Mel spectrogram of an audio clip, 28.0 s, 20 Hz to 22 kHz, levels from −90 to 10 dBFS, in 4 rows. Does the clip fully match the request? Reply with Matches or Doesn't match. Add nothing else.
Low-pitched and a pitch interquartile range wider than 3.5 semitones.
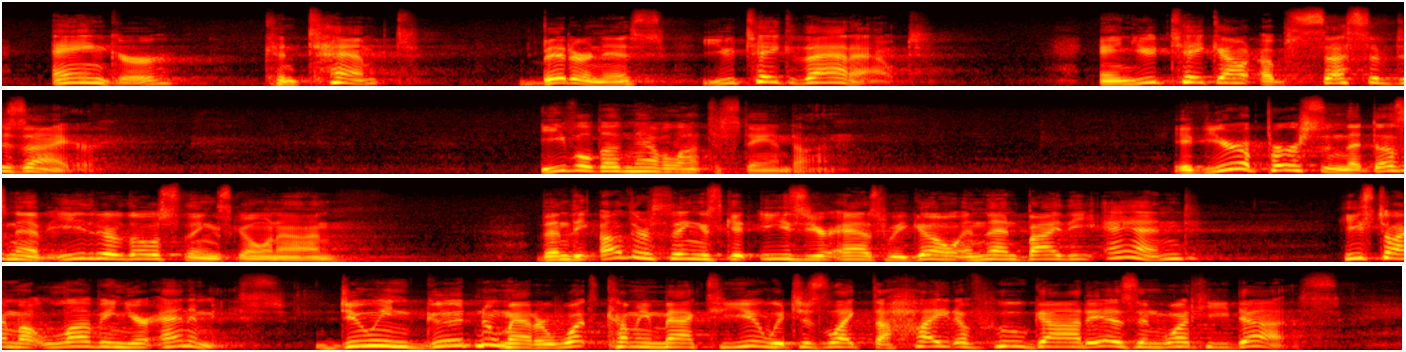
Doesn't match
